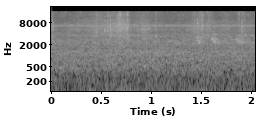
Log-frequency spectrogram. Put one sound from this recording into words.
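Leaves rustle as a plant is pulled.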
